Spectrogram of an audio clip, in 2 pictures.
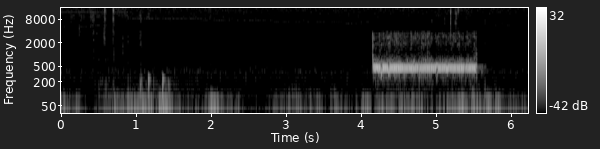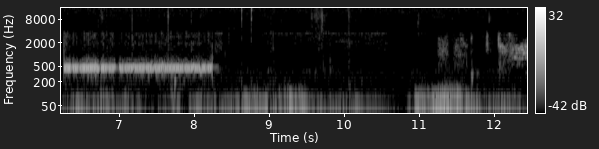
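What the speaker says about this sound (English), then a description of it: "We are going to do one more prank call to Sarah, but this time it is to her phone." Phone keypad tones punch out a number for a prank call, a few sharp beeps followed by longer held tones in a quiet room with faint background noise.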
